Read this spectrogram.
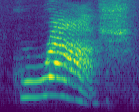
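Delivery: shouted sound effect, high and loud; loud crash. A narrator's reading. Reading to class, shouting the crash loudly. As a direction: belt out the crash like blocks tumbling.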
